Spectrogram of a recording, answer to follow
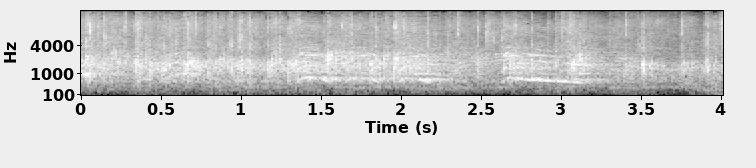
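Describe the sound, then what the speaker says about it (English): Spectators cheer and clap at a men's 10m air pistol world cup shooting final in Bhopal, India, a steady wash of applause with a commentator talking over it throughout. "The spectators are cheering on, but Singh is cool as a cucumber"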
